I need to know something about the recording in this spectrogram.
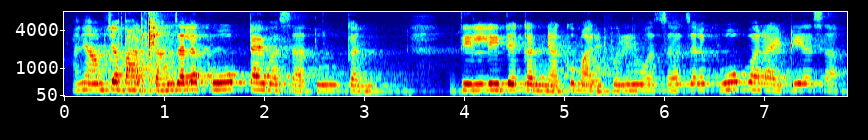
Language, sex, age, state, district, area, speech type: Goan Konkani, female, 45-60, Goa, Murmgao, rural, spontaneous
